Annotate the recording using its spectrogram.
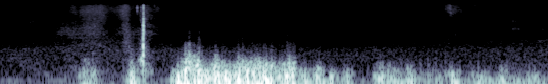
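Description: A golf iron swishing down and striking a ball with one sharp click about a second in. This is followed by a couple of seconds of low rumbling noise.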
